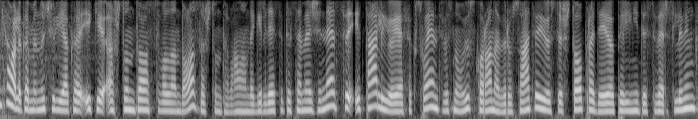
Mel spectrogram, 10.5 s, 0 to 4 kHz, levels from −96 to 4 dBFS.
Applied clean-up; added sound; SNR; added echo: none; none; none; none.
